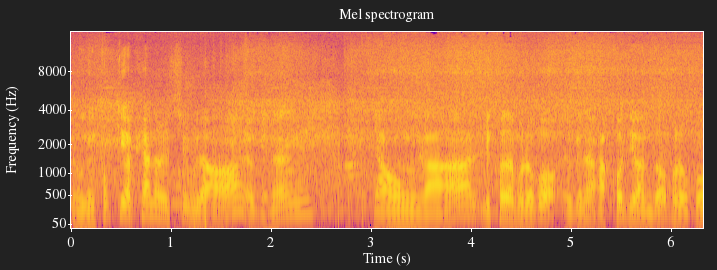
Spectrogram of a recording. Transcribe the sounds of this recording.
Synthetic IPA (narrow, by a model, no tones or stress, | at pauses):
jʌɡinɯntʰok͈iɡapʰianʌɾɯɭt͡ɕ͈ʰiɡujojʌɡinɯn | jaoŋiɡaɾikʰʌdʌbuɾɯɡojʌɡinɯnakʰodiʌndopuɾɯɡo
